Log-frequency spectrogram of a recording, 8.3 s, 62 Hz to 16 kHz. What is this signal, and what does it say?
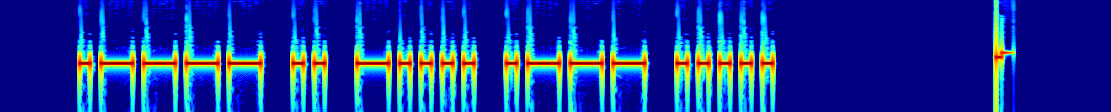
Morse code, heard as a keyed tone, about 15 wpm, 700 Hz. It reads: 1I6J5
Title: Five Challenging Letter-Number Combinations 15wpm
